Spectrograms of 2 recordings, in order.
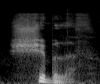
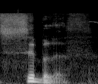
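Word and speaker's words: shibboleth: Those trying to flee were asked to say shibilith. If they said cibilith, unable to pronounce the word rightly, they were seized.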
